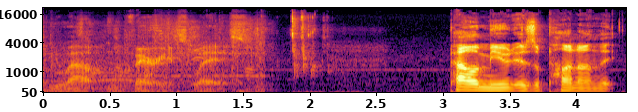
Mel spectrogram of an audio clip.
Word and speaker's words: Palamute: Canine buddy known as a palamute. Palamute. Apparently, I thought it was Palamute. So apparently, I was saying it wrong.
